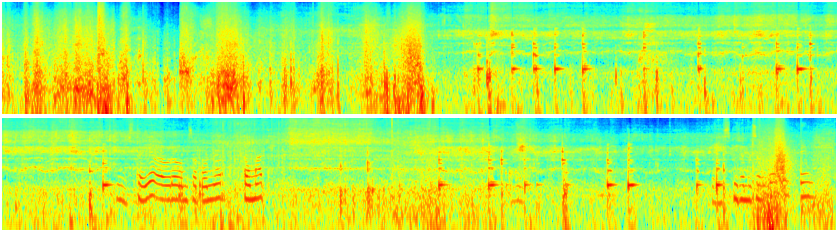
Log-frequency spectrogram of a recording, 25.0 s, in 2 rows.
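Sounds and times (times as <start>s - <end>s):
onion sizzling in oil: 4.0s - 24.0s
wooden spoon knocking on pot: 7.0s - 15.7s, 19.0s - 23.8s.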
